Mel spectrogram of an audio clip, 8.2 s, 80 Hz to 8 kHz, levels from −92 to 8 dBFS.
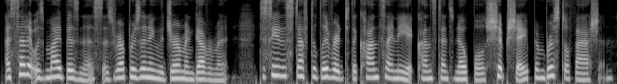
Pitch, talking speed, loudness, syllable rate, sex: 220 Hz, 190 wpm, -18 LUFS, 6.0 syllables/s, female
